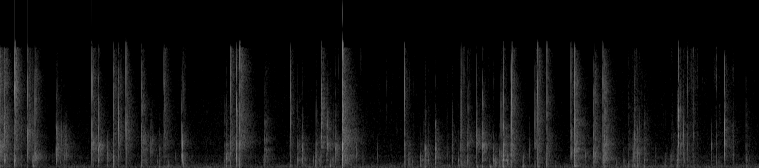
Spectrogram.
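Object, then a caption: Plastic bag filled with flour. Long teal nails squeeze and crush a medium clear plastic bag with a purple label, full of flour or grain. The result is a steady run of sharp, bright crinkles and crackles, each dying away almost instantly, with very little low end and quiet gaps between the squeezes.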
